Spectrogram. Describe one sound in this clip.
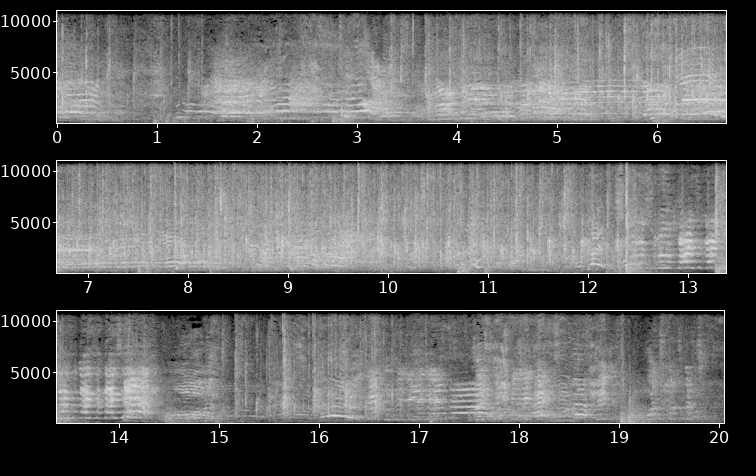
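Bodies thud on a wrestling ring mat.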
